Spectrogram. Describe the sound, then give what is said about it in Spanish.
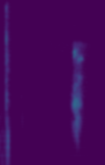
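A female pet dog barks twice, a sharp clipped yap at the start and then a fuller, louder bark almost a second later, with quiet in between and no talking. “una disculpa por los ladridos de mis perras, que evidentemente están felices también de escucharte a ti y estar con nuestra audiencia.”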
